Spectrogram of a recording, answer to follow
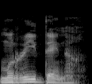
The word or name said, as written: मुर्री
